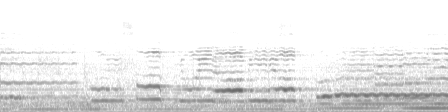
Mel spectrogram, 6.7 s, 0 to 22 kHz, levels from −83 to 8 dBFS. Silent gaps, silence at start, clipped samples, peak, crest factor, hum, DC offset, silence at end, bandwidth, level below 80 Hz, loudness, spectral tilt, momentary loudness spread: none; 0 s; under 0.1%; -26 dBFS; 14 dB; none; 0.1%; 0 s; 10 kHz; -70 dBFS; -41 LUFS; -6.5 dB/octave; 12 LU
